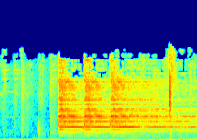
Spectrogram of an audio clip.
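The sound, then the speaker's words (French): A small bell rings with a bright, sustained metallic tone that holds steady after a short muffled lead-in. “Clochette.”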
